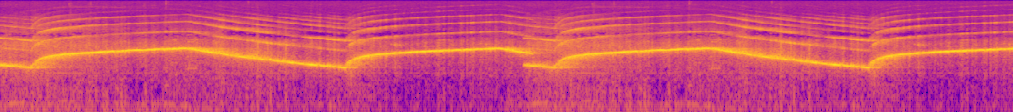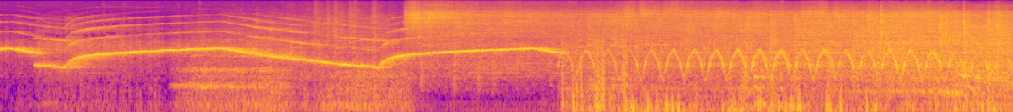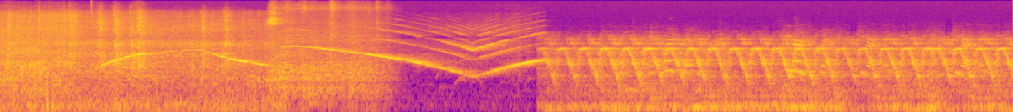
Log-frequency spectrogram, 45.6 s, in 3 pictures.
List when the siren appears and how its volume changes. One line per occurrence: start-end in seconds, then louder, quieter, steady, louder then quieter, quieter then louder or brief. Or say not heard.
0.0-45.5 steady.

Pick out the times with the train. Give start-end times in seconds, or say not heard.
17.8-36.3.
